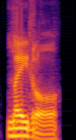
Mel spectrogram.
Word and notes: ladle: British English

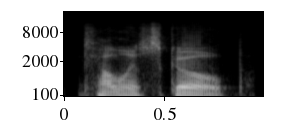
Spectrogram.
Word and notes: telescope: American English

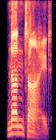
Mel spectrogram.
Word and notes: noontide: British English

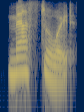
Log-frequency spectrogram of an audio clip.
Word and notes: mastoid: Indian

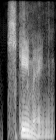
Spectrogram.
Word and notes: scheming: American English

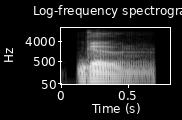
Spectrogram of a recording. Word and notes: goon: British English

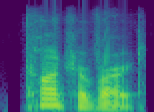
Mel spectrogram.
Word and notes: controvert: American English

